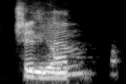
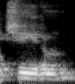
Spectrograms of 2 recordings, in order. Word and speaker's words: Cheatham: I never knew how to pronounce his last name. Cheatham. We just say Cheatham.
